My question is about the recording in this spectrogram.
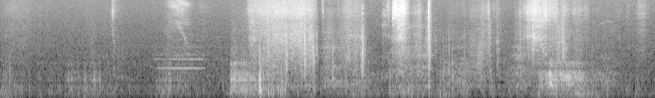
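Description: Pattern paper sliding and rustling on a table in several bursts, with sharp clicks and knocks as rulers are lifted, moved and set down.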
